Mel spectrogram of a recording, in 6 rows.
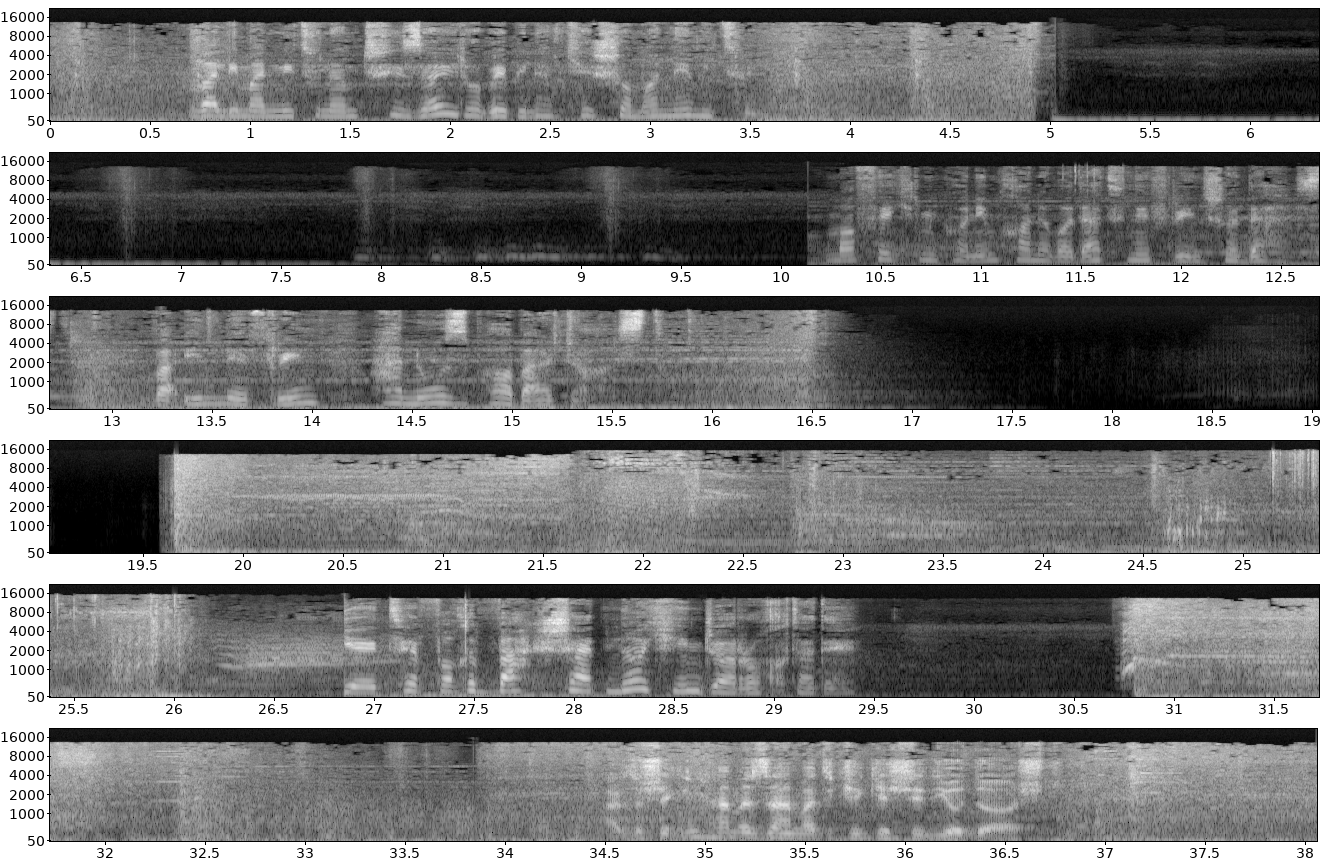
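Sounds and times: faint owl hooting: 0:07.9 - 0:10.0
horror film music: 0:10.1 - 0:17.2, 0:19.7 - 0:38.0.

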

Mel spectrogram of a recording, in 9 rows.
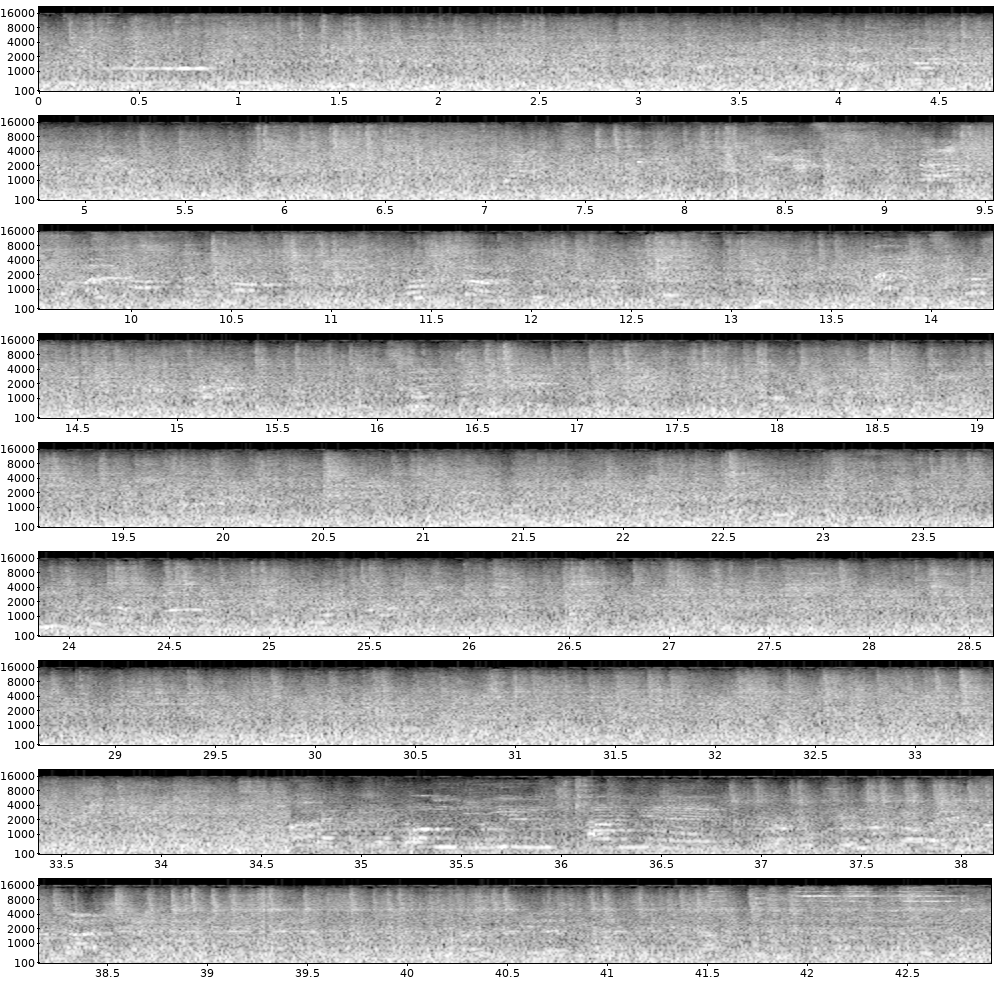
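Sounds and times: tram motor hum: 0:00.0 - 0:42.9
wheels clacking over rail joints: 0:00.0 - 0:42.9.

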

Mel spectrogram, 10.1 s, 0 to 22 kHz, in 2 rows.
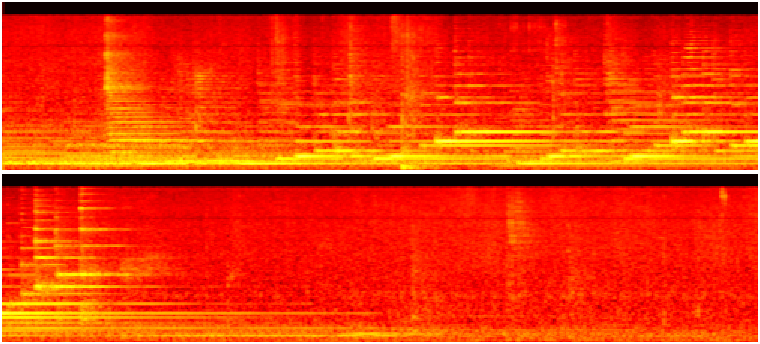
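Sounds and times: solo harp playing: 0:00.0 - 0:08.3.

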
